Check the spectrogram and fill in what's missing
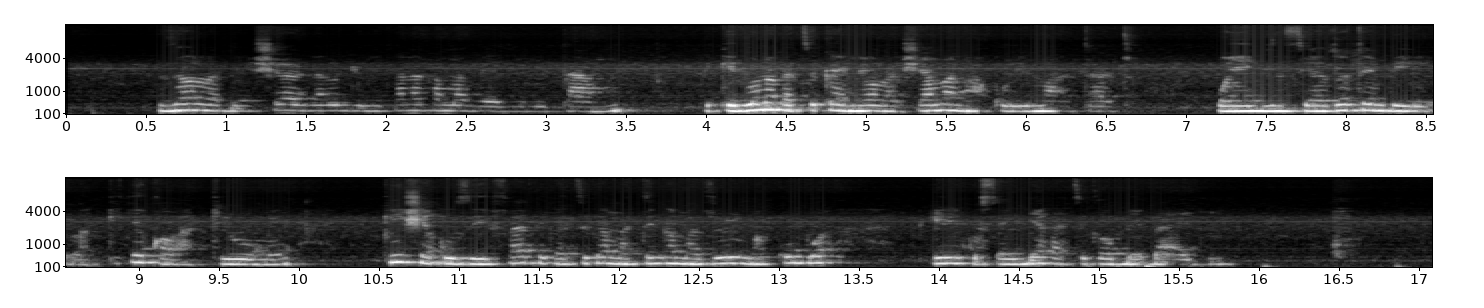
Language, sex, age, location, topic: Swahili, female, 18-24, Dar es Salaam, agriculture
